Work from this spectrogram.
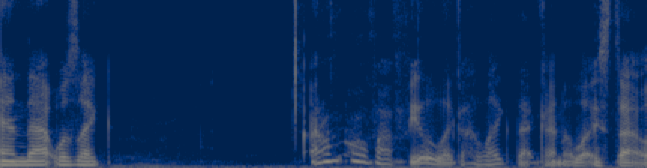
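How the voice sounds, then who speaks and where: A woman's dark, mellow tone. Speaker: DJ. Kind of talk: casual chat.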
